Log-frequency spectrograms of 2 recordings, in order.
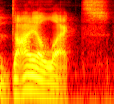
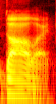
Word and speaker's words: Dalek: The dialects. Yeah, the dialects were really cool. Really? The dialects? Seriously? Like, come on. The word is Dalek. It's not difficult. You're adding syllables. You're making it more complicated.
